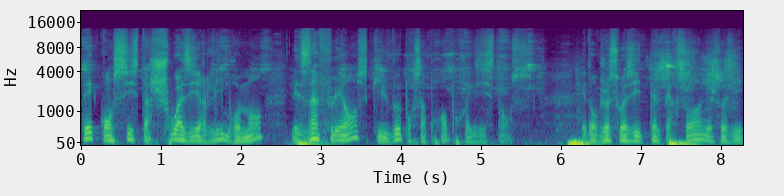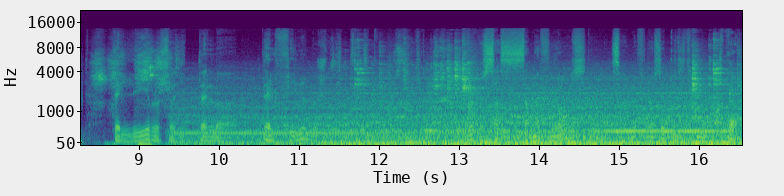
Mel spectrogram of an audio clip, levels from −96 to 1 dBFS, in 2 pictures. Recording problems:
household noises; very loud; throughout; 3 dB above the speech

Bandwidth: 13.5 kHz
